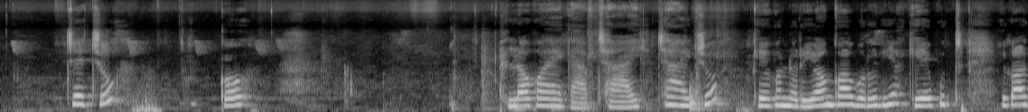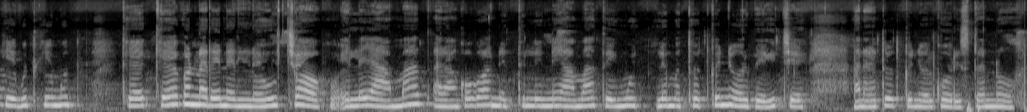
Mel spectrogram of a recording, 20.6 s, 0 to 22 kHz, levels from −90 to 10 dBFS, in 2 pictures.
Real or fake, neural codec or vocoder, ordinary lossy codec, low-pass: real; none; none; none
